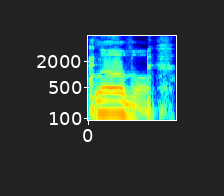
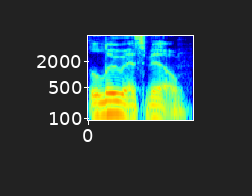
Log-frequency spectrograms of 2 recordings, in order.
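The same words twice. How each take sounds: First: It is mumbled with almost no mouth movement. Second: It is said with each part clearly articulated. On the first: This is how locals in Kentucky say it. "pretend that your mouth is completely numb from bourbon" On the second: This is how people in Colorado say it. "And they pronounce it"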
